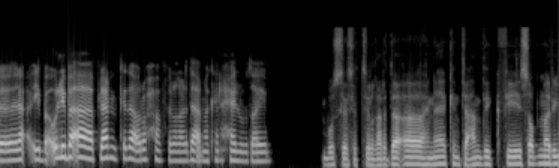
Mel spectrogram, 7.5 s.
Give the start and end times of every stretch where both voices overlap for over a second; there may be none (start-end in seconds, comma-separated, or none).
none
